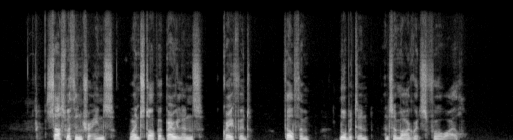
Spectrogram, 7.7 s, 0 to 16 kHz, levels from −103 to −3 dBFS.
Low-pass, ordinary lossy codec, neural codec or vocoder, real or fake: 14.4 kHz; none; none; real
